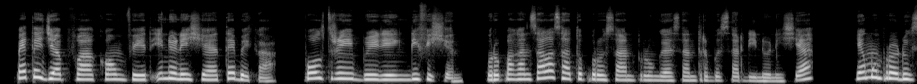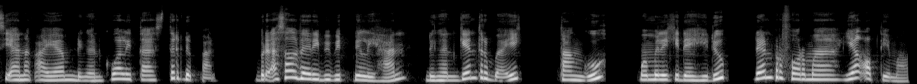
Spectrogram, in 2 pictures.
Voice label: INDO FORMAL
